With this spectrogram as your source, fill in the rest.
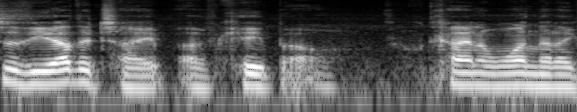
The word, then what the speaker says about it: capo: This is one type of capo. Some people say capo, but I think that that's a mispronunciation.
